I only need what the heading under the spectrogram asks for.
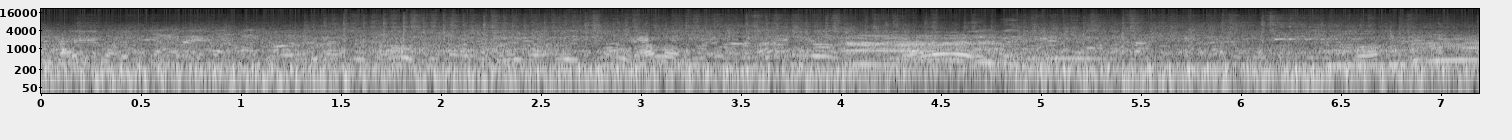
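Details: Sahiwal bull calves at the Ambari cattle market in Dinajpur, Bangladesh, 26 September, as trading begins: overlapping drawn-out moos, some wavering and bending in pitch, over a dense bed of men talking and motor engines.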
